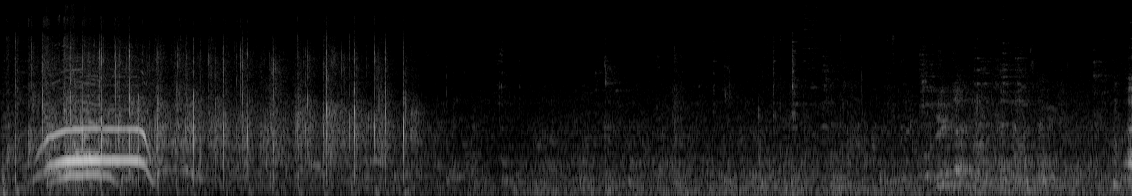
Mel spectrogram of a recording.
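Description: A conference audience applauds and cheers to welcome the Homhero crew and Pete Smith on stage, loud clapping with whoops for about five seconds, then fading to scattered claps and murmuring chatter in a hall.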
